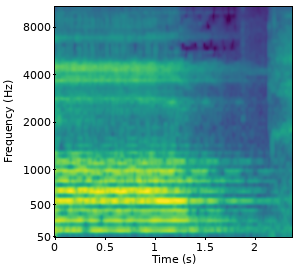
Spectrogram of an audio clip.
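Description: A man singing a Punjabi devotional verse, holding one long, steady note at the end of a line. The note fades away in the last half second.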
